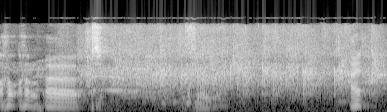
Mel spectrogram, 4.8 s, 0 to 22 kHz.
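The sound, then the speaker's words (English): Audience applause at a live comedy show at San Francisco Sketchfest 2016, a steady wash of clapping running through the whole clip beneath a person talking. “I don't want to make fun of them for applauding that”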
